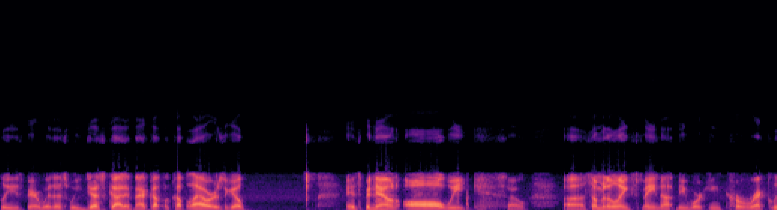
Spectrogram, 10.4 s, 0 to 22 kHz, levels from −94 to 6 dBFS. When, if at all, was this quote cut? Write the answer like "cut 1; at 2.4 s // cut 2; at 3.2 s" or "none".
cut 1; at 7.0 s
